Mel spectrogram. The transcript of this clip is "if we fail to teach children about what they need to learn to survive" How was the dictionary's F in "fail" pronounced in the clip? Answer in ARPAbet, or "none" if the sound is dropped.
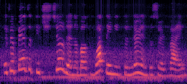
P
